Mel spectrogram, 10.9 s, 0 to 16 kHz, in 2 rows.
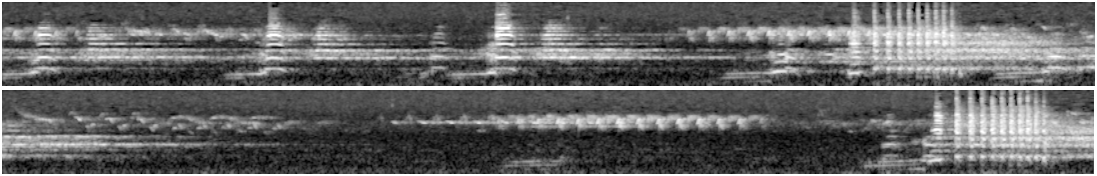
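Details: Canada Geese honking at Johnson Prairie's natural amphitheater early on the morning of May 4, 2016, in a noisy chorus with Sandhill Cranes. Short upslurred honks repeat in loose bursts beneath rolling crane calls and rattling higher trills.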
